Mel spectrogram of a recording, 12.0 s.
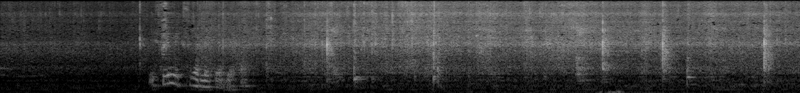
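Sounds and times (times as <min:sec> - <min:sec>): vegetables sizzling in oil: 0:00.0 - 0:12.0
steel spoon scraping pan: 0:04.7 - 0:11.7.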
